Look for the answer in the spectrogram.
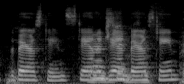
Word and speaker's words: Berenstain: Berenstain. – Berenstain. – Correct pronunciation of that.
